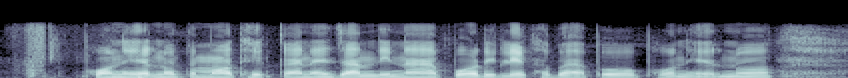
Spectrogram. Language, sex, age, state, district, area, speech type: Nepali, female, 60+, West Bengal, Kalimpong, rural, spontaneous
